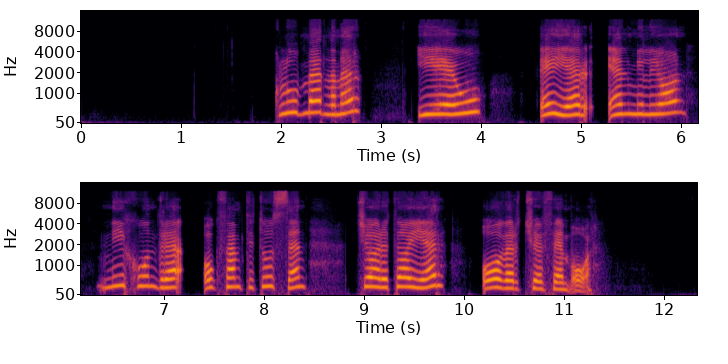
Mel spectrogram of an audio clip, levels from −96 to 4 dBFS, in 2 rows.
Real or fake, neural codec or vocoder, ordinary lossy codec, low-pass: real; none; Opus, 16 kbps; 10.8 kHz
